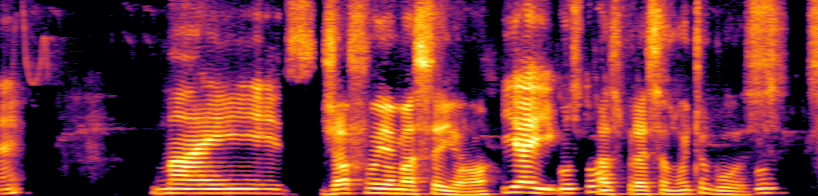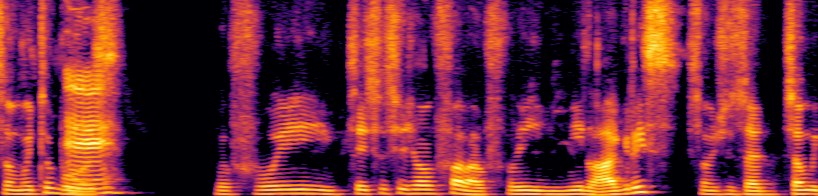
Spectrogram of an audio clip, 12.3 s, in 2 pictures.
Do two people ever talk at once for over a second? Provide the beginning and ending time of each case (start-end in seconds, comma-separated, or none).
none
